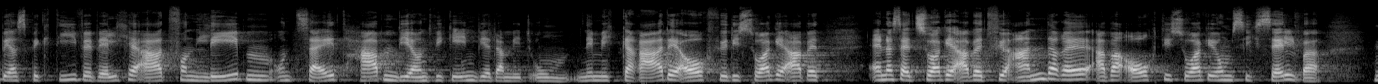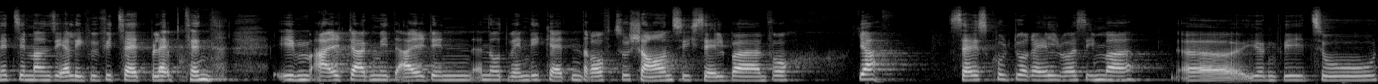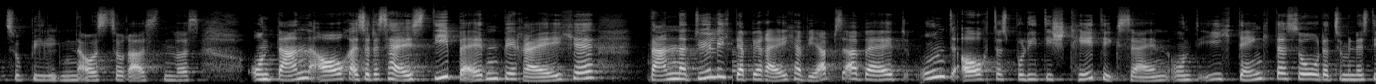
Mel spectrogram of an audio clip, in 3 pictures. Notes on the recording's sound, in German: der anschließenden Diskussion rund um die Wortmeldungen aus dem Publikum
